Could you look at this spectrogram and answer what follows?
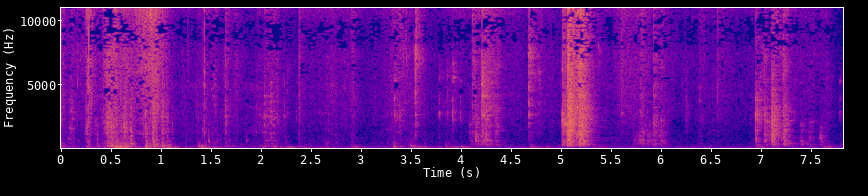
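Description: Hand tools and small metal scrap parts being handled and set down on a plastic bin lid: a few scattered knocks and clanks, the loudest a sharp clank about five seconds in.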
